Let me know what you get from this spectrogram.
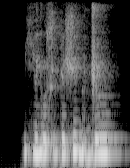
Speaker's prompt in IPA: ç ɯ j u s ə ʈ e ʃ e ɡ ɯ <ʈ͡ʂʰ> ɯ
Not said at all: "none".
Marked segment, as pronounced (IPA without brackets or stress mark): ɖ͡ʐ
